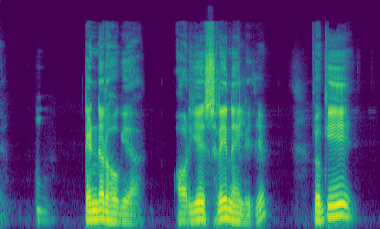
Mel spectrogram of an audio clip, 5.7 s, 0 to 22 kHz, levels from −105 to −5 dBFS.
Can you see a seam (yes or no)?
no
